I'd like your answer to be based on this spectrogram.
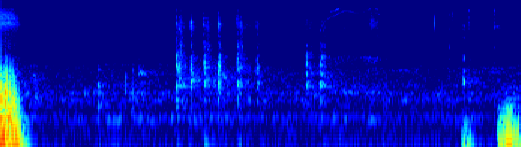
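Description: Computer keyboard typing in short scattered bursts of light clicks, quiet and close, with louder thumps at the start and end.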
